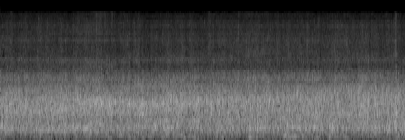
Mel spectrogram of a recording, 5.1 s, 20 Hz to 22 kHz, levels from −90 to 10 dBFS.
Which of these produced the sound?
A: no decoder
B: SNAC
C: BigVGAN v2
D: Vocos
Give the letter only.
A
